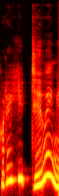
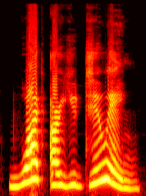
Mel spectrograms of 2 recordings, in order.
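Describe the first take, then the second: First: Pitched way up in disbelief; high, bewildered what are you doing; baffled question. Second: Louder, slow and drawn out; slow, loud, incredulous what are you doing; exasperated question. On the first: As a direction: ask it like you can't believe your eyes. Quoting herself, baffled at friend. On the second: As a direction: stretch every word in disbelief. Quoting herself again, exasperated. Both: Retold or imitated.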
